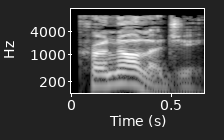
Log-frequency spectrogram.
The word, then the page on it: chronology: anglais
